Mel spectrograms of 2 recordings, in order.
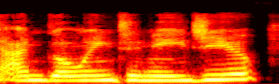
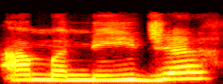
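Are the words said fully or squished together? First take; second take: fully; squished. First: Each word is said fully and separately. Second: The words are run together and shortened. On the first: "instead of saying" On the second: "I tend to squish a whole bunch of words together"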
